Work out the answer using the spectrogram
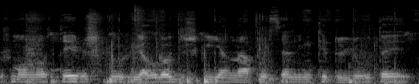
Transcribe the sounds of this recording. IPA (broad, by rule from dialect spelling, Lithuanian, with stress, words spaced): ʒmoːˈnoːs ˈtʲeːʋʲɪʃʲkʲɪ ʊʃ ˈɡʲɛlˠɡɐʊdʲɪʃʲkʲʊ iː ɐˈnɑː ˈpʊsʲɛ lʲɪŋk kʲɪdʊˈlʲuː ˈtɐɪ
